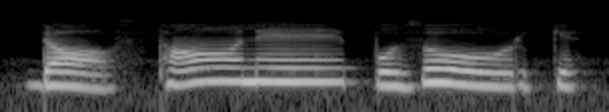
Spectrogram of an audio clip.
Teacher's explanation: وجوب إلحاق كسرة إلى الصفة وإلى المضاف، أي تجنب النطق بهما ساكنين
